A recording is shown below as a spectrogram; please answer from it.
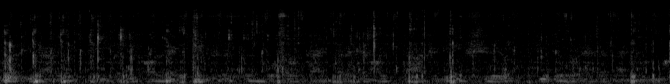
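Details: Low, raspy grunting and snuffling from a French bulldog, short rough bursts coming quickly and unevenly, with nasal snorts and some human speech underneath.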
